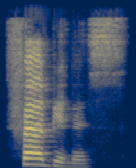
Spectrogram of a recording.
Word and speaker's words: fabulous: the most Splendid fashion fabulous it's a three syllable word and the stress is on the first syllable Fab fabulous and as you can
